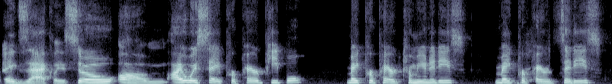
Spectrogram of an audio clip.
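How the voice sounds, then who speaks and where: A woman's voice: medium pitch, fairly even intonation, measured pace. A woman speaking as an interview guest in a casual, spontaneous conversation, colloquial and emphatic, voicing other people's remarks as she goes. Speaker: interview guest, author and podcaster on survival prepping.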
